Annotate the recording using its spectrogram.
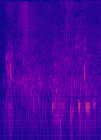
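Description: Indistinct voices of people outdoors in short, broken fragments, with scattered clicks and rustles.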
